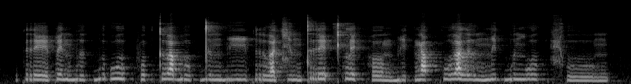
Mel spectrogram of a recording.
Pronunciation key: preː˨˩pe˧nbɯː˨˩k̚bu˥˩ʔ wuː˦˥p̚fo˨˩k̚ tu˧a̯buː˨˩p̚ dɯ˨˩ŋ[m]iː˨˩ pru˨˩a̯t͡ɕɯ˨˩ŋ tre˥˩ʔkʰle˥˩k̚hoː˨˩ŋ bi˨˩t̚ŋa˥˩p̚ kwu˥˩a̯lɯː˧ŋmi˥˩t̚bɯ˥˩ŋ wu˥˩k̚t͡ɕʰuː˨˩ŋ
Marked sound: incorrect: b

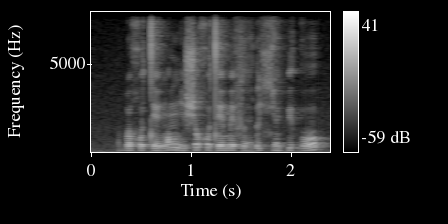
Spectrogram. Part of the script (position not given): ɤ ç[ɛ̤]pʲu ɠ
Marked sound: correct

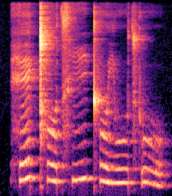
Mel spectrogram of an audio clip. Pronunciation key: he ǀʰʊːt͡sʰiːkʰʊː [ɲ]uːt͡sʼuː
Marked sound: incorrect: j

